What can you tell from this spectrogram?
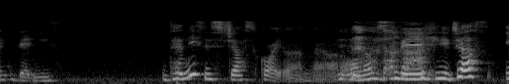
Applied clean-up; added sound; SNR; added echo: none; none; none; none.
